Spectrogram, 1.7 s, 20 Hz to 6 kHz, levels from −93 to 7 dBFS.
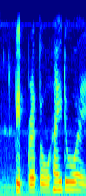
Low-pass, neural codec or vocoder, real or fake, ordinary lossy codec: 5.4 kHz; none; real; none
